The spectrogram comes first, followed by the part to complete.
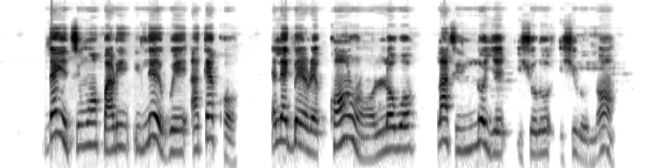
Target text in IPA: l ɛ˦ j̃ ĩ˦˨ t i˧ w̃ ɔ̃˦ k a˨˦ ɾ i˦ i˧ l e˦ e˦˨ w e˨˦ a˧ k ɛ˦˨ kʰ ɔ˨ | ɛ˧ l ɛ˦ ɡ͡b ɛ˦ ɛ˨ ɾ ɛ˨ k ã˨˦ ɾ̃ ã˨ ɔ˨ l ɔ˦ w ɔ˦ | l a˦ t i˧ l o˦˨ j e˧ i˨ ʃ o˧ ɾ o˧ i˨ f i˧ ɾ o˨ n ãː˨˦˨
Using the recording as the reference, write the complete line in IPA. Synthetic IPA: l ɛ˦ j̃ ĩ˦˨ t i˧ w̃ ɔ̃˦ k͡p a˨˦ ɾ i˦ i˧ l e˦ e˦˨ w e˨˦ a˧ k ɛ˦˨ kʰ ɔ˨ | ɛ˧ l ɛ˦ ɡ͡b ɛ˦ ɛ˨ ɾ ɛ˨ k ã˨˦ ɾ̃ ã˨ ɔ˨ l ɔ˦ w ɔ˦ | l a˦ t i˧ l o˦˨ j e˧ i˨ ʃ o˧ ɾ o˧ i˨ ʃ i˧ ɾ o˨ n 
